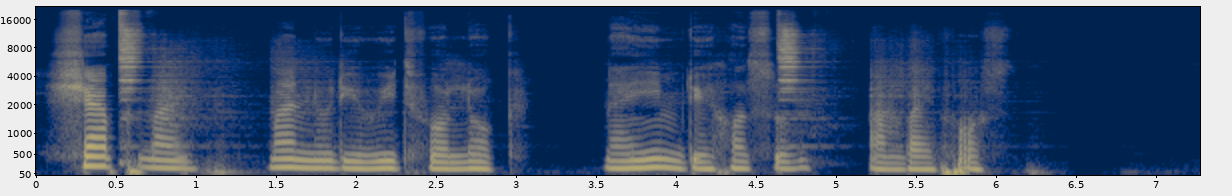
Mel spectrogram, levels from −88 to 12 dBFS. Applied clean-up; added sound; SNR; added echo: neural mask model RNNoise.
